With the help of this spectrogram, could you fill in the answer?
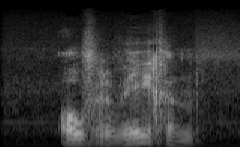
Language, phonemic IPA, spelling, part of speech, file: Dutch, /oː.vərˈʋeː.ɣə(n)/, overwegen, verb, Nl-overwegen.ogg
- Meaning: to consider (think about doing)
